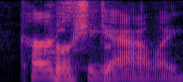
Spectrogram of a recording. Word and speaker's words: Kirstie Alley: Kirstie Alley.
